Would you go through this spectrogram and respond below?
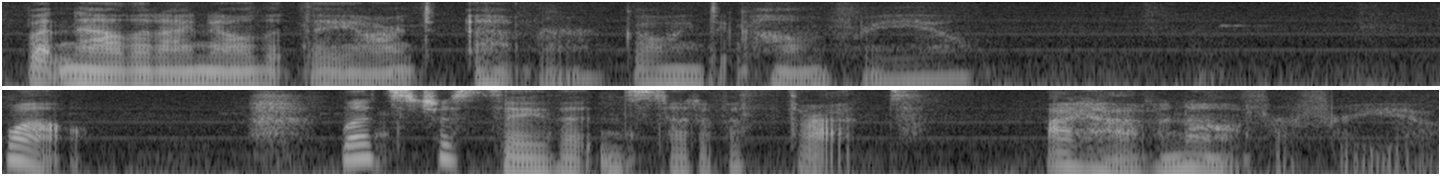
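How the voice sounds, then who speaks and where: A woman voicing a scheming female supervillain who swears and often drops to a soft whisper, in a one-sided audio roleplay. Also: a bass voice, moderate pace, long pauses, a little hiss or hum. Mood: whispering, possessive.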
